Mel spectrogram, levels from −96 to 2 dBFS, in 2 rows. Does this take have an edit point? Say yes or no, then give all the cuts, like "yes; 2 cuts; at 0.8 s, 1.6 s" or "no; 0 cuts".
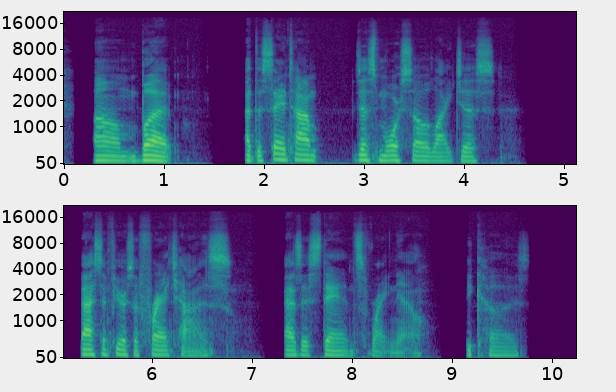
no; 0 cuts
